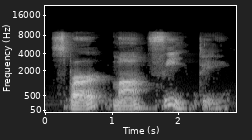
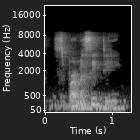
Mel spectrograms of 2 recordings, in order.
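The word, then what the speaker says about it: spermaceti: it is called spermicidi you say it like this spur ma si di spermaciti but scientists don't really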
